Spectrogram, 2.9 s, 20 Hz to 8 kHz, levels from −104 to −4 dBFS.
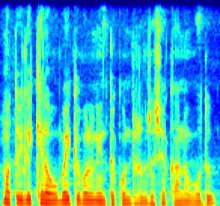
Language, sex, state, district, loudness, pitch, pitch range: Kannada, male, Karnataka, Koppal, -20 LUFS, 135 Hz, 130-140 Hz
